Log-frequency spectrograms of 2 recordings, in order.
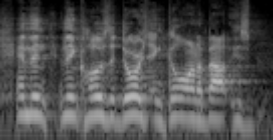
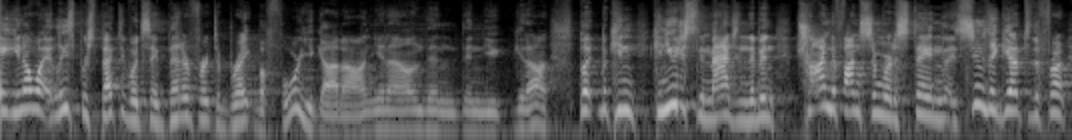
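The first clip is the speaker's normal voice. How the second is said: usual speaking voice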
